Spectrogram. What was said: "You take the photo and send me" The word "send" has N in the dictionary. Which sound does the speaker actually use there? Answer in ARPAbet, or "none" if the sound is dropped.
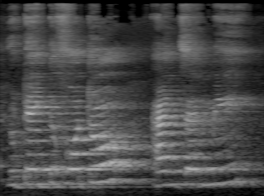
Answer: none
